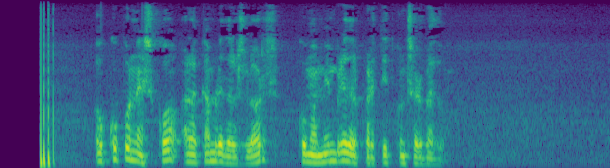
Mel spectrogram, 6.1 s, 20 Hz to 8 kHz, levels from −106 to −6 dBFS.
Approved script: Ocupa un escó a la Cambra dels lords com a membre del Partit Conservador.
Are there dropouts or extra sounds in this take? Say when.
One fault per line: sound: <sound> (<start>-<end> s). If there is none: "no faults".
no faults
